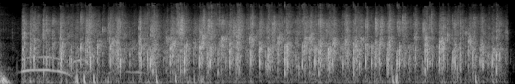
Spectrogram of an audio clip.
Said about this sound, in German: Bühne frei und Applaus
